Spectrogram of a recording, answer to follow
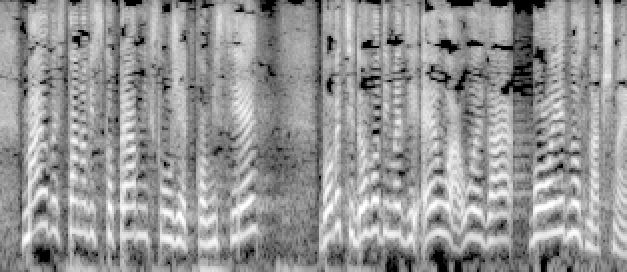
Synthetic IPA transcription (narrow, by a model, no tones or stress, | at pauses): majɔʋɛːst̪anɔʋiskɔpɾaːʊnixsluʒɪɛpkɔmisiɛ | ʋɔʋɛt͡sid̪ɔɦɔd̪imɛd͡ziʔɛːuːauːɛzaːbɔlɔjɛd̪nɔznat͡ʃnɛ̰ː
